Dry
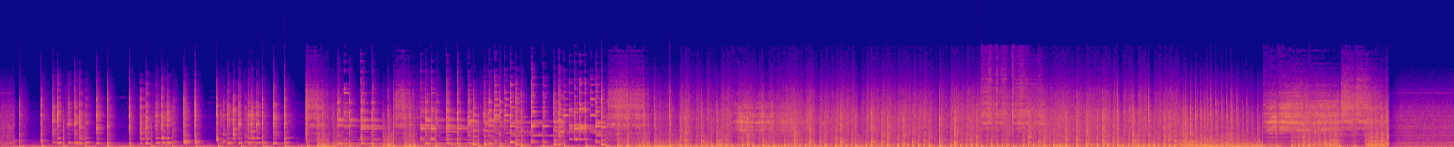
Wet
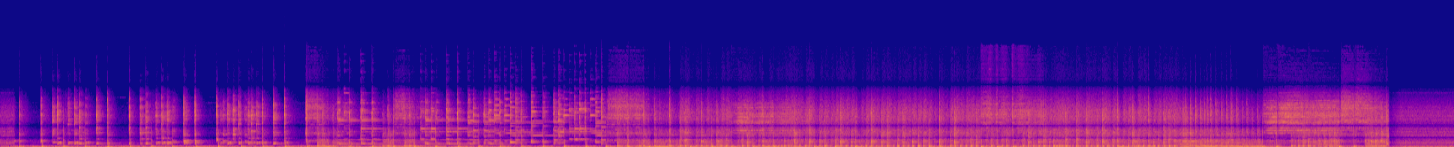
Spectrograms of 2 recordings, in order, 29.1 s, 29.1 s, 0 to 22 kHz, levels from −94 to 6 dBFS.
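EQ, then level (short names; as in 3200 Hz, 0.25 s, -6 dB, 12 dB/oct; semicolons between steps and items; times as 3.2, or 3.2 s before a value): fixed phaser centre 2200 Hz, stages 8; -3.0 dB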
